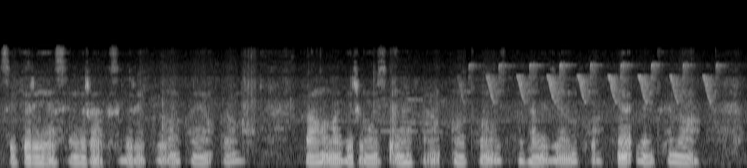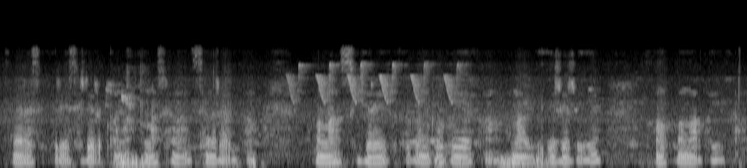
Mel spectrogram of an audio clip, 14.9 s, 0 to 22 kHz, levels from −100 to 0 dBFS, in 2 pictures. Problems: low volume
